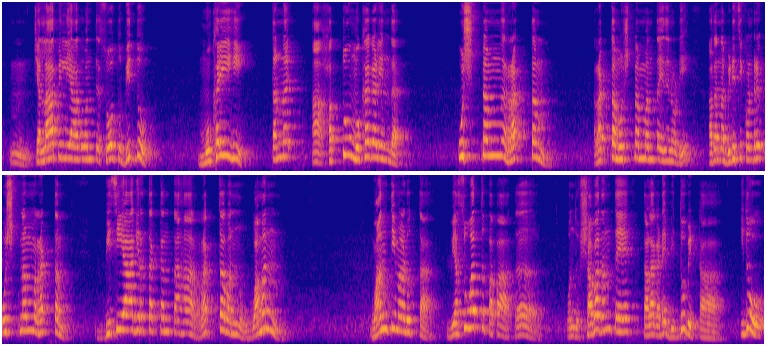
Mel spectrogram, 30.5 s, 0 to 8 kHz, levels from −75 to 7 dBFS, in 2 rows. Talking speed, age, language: 65 wpm, 40-59, Kannada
